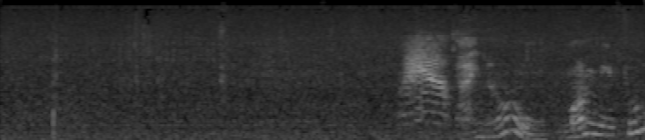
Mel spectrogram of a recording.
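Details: An attention-seeking pet cat meows twice near the end after a quiet stretch, the calls rising and falling, while a woman talks to it indoors.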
